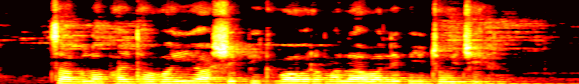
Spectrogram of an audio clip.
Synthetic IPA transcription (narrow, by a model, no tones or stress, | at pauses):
t͡saɡlapajd̪aɦoiaɕepikʋaʋɾəmalaʋalepid͡ʑʱojd͡ʑe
